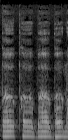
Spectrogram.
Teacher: आपके दोनों होठ ना चिपक रहे होंगे दोनों होट चिपक रहे होंगे इसलिए इनको बोलते हैं उष्ट इसी · वे व्यंजन जिनका उच्चारण दोनों होठों को मिलाकर किया जाता है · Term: प वर्ग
